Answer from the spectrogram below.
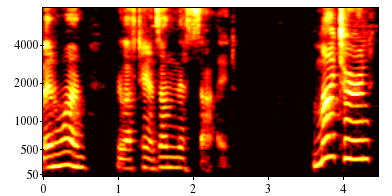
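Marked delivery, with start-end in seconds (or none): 3.6-4.4 high, bright call: my turn; teacher calling the class in. Shown as a demonstration. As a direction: sing out my turn higher. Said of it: "call and response".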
